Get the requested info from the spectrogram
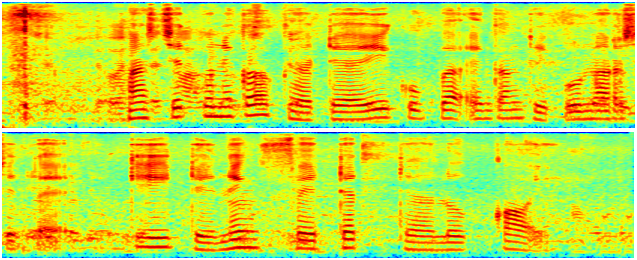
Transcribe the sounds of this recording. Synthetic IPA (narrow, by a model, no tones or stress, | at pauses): masd̥ʒ̥ɪ̤t̪̚punikɔɡ̥a̤ɖ̥a̤ikub̥a̤ʔḭŋkaŋd̪̥i̤punarsit̪ḛʔkid̪̥e̤nɪŋfeɖ̥ɛ̤t̪̚d̪̥a̤lukɔj̰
